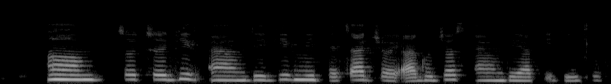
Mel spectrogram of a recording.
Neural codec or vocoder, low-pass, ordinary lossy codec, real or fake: none; 7.2 kHz; Opus, 16 kbps; real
